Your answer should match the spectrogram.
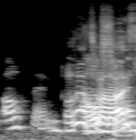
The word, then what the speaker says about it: Ohlsson: They're probably the only ones who can spell or pronounce my surname. Swedish interns. So, just for the record, what's your last name? It's Ohlsson.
